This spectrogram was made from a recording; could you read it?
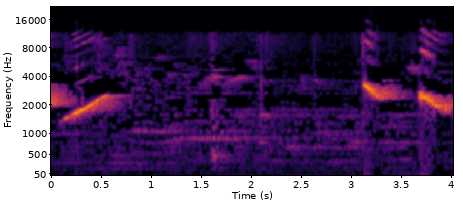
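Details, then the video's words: Green-winged saltator giving its three-note song, used for teaching young birds: a loud rising slurred whistle, a pause, then two clear falling notes, with faint whistles behind. "TRINCA FERRO 3 NOTAS BOI PROFESSOR"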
